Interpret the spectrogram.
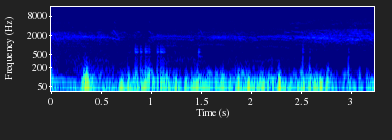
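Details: Alarmed crows caw after a goshawk had seemingly been hunting; choppy, overlapping harsh calls with a few sharper notes, set against gusty low wind noise.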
